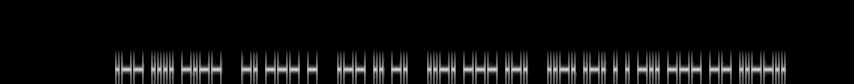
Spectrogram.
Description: Morse code, heard as a keyed tone, about 40 wpm, 700 Hz. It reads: WHY NOT WIN FOR FREEDOM?
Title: Sentences from Top 1500 Words 40wpm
